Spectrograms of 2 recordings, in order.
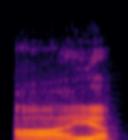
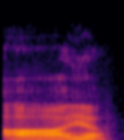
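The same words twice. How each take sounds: The two takes are said the same way.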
